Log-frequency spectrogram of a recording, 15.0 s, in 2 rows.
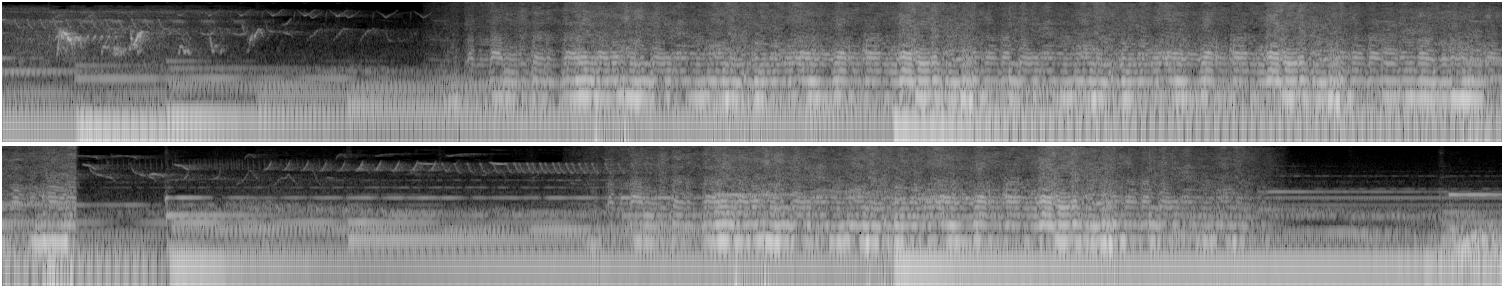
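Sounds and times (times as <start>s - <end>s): insect buzzing: 2.1s - 8.0s, 10.3s - 13.9s.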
